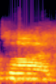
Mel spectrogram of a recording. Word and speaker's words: climb: So for climb, it's B. So for flight.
